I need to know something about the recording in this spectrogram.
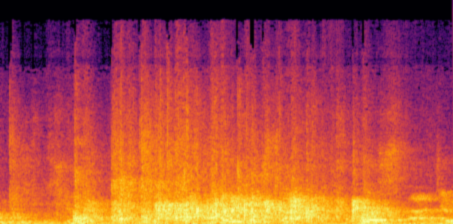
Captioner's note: applause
